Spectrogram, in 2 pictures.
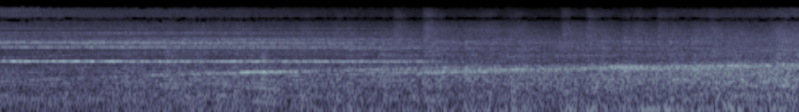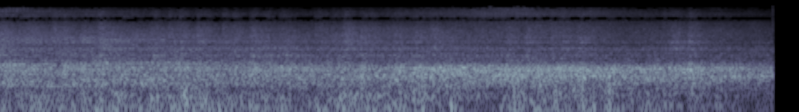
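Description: Keihan electric commuter train pulling out of an underground station. Its motors' whine climbs in pitch as it gathers speed, under a growing rumble and clatter of wheels on rail. The sound cuts off abruptly just before the end.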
